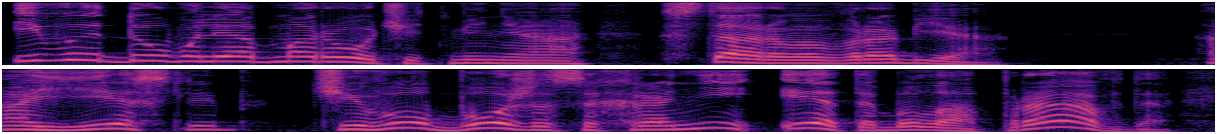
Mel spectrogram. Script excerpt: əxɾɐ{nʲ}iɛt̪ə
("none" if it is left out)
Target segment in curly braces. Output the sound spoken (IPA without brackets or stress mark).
nʲ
